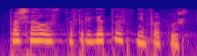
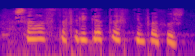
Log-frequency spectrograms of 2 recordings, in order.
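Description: First: The request is said in a softer, gentler tone. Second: The request is said in the gentlest, tenderest tone. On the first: "понежнее" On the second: "Еще понежнее"

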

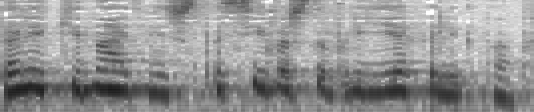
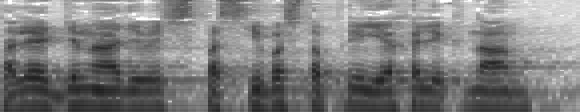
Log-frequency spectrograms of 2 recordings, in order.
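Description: First: It is said in a woman's manner. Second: It is said in a man's manner. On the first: A woman expresses thanks in her own feminine way. "Женщина говорит" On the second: A man expresses thanks in his own masculine way. "мужчина говорит"

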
